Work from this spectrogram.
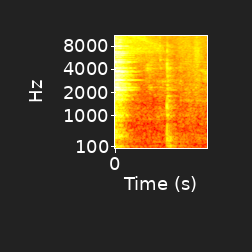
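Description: Metal lid set onto a cooking pot while meat is being prepared, one faint single clink after a brief fading clatter, close and quiet with no talk.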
